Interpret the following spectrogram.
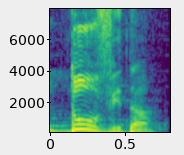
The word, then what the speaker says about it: dúvida: é a última então dúvida dúvida não é a última é a antepenúltima né então a gente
